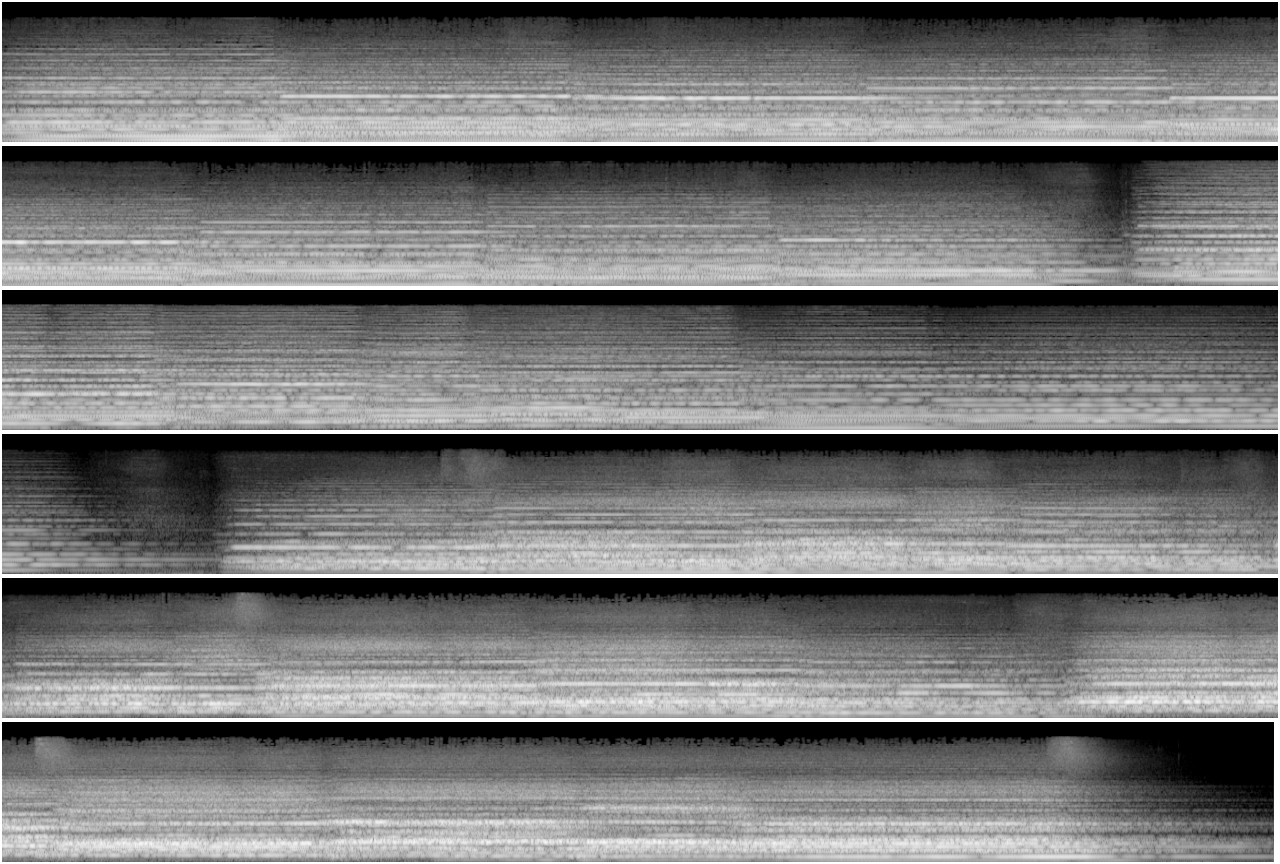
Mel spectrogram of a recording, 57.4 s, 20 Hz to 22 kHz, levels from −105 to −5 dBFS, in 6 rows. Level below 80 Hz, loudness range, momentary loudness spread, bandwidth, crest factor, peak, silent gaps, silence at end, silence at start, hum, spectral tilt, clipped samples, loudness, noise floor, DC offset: -38 dBFS; 12 LU; 14 LU; 14 kHz; 16 dB; -2 dBFS; none; 0.25 s; 0 s; none; -6 dB/octave; under 0.1%; -18 LUFS; -53 dBFS; under 0.1%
